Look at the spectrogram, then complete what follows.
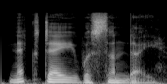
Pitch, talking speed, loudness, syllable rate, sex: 90 Hz, 145 wpm, -18 LUFS, 3.4 syllables/s, male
